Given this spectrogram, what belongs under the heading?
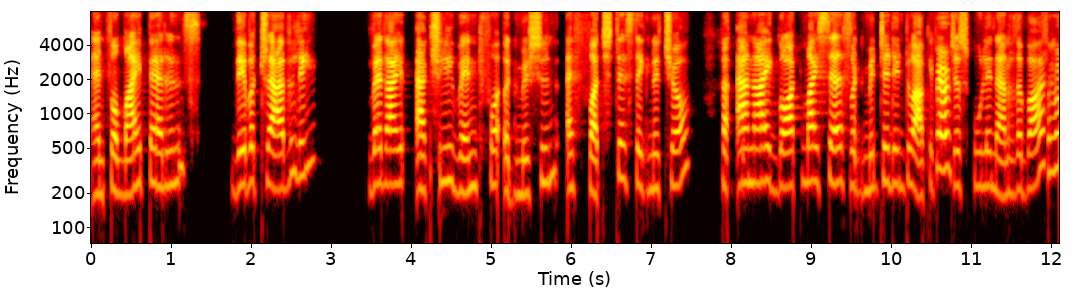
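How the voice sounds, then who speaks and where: An unremarkable speaking voice moves at a moderate pace with ordinary pitch variation, in a dry, close sound with no echo and a very clean recording with a silent background. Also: woman, fairly high pitch for a woman. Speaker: architect. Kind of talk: interview answer.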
